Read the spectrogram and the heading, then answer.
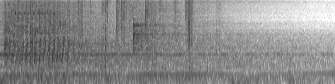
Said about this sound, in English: Onward, Blazer. Must go onward. Head down, the horse ambled on.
